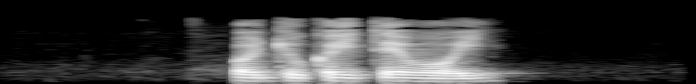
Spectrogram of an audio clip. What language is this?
Guarani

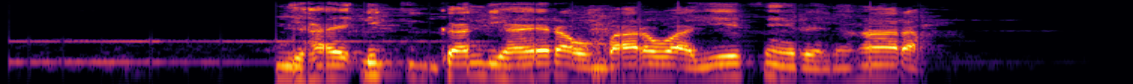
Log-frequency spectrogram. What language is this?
Tupuri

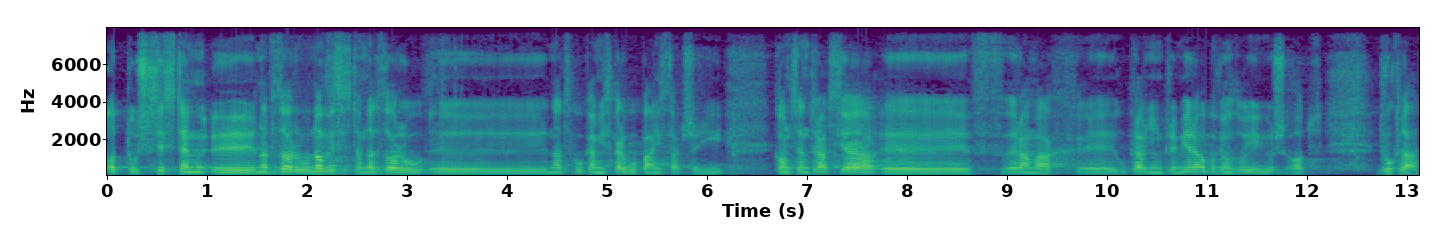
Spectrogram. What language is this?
Polish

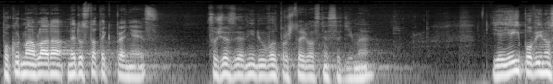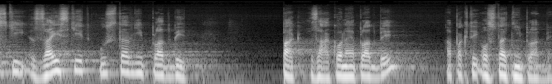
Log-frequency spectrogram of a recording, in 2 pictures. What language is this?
Czech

